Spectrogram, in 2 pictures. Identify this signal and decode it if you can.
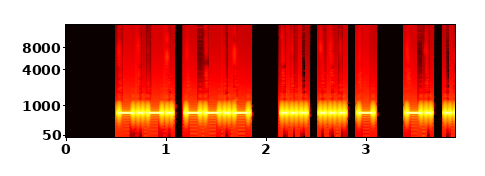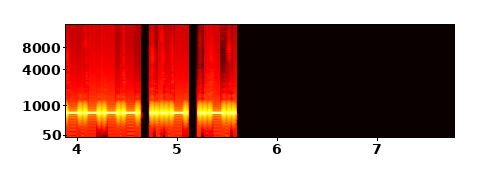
Morse code, heard as a keyed tone, about 25 wpm, 700 Hz. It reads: CQ SST N1UR
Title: K1USN SST QSO Practice - 25wpm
